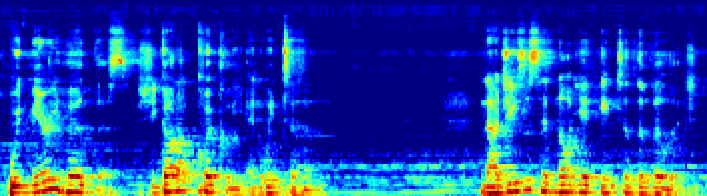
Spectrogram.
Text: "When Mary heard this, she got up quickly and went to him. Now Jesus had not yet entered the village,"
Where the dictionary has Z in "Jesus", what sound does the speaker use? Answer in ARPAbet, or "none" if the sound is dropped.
Z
